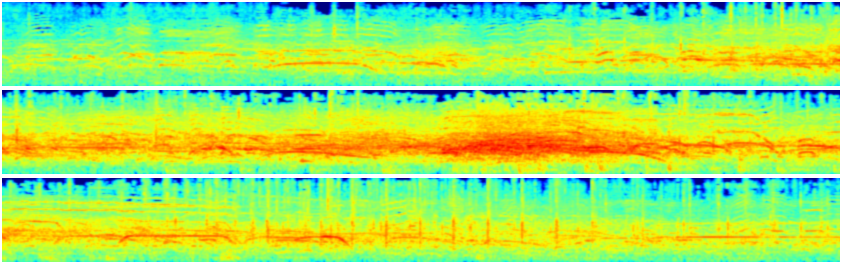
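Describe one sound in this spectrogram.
Players and coaches shout across the field.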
